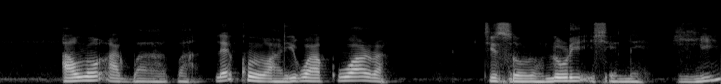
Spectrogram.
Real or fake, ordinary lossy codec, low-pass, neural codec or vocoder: fake; none; 7.2 kHz; codec, 16 kHz, 4 kbps, FunCodec, trained on LibriTTS, 50 frames a second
